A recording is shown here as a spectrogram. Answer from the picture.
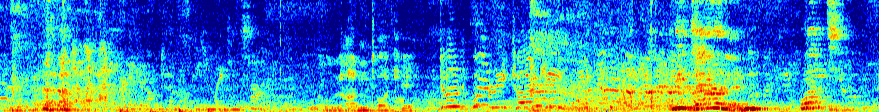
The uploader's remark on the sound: This episode was recorded in front of a live audience at the 2019 Fab Worlds of Anderson convention.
